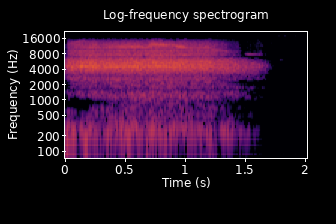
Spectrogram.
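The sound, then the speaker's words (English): A slow, deep breath drawn in is heard as a soft, airy hiss that lasts under two seconds, then tapers off into silence. “breathing in, and breathing out. One more breath in,”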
